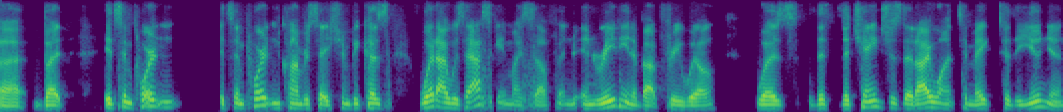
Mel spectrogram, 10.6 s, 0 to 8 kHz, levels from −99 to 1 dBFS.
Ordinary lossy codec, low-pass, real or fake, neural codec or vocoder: Opus, 32 kbps; 7.2 kHz; real; none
